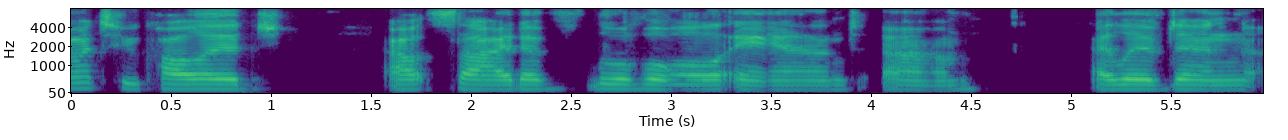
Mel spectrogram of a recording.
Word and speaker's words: Louisville: local or not because locals will say Louisville like this really weird um you know not well pronounced or enunciated version of the name yeah I think that's you know French and I think it's supposed to be Louisville which is I think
